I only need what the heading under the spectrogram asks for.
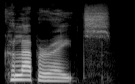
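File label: "collaborates", British English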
